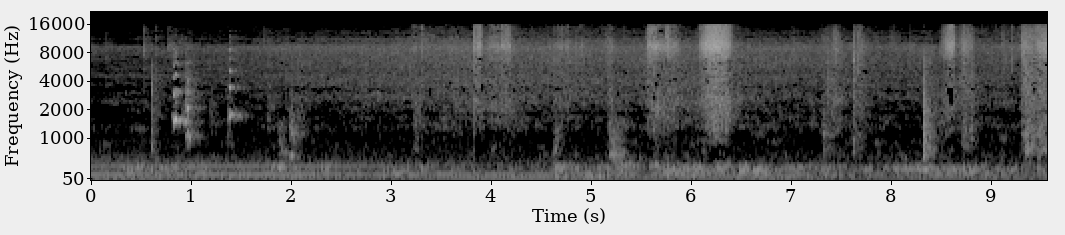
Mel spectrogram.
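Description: Hands handling a wooden monitor stand and working a hex key in its bolt: scattered small clicks and taps with brief rubbing swishes, the loudest a little after halfway.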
